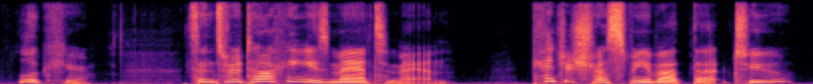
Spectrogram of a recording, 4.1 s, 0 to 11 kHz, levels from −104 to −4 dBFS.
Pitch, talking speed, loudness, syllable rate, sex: 240 Hz, 235 wpm, -20 LUFS, 7.0 syllables/s, female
